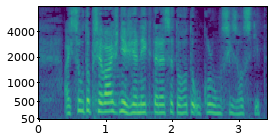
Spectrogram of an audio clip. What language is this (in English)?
Czech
